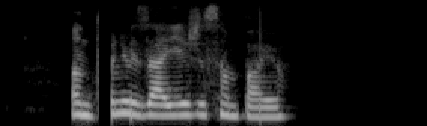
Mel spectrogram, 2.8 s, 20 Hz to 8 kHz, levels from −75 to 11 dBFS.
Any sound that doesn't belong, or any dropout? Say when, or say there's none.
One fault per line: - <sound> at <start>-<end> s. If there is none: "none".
- dropout at 0.7-0.7 s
